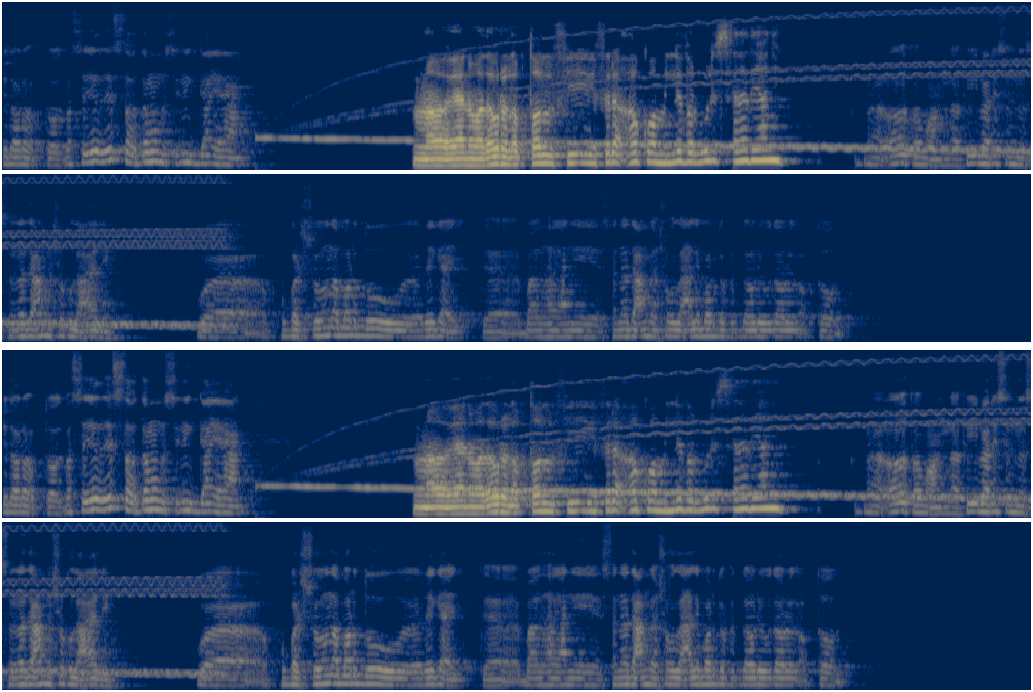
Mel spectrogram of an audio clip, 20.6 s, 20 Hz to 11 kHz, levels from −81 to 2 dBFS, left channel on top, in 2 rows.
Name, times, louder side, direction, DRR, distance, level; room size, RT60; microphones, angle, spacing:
voice 1, 0.0-2.5 8.5-11.5 12.2-18.7, right 3 dB, 30° right, 0.6 m, -40 dB
sound 1, 2.5-12.5, right 1 dB, 5° right, 2.6 m, -43 dB
voice 2, 4.1-7.8, left 3 dB, 55° left, 0.8 m, -25 dB
12.5 x 9.3 x 8.5 m
head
